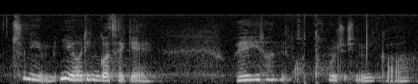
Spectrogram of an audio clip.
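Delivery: a high, hushed cry to God; whispered lament. Retold or imitated. A grieving mother questions God in a high whisper. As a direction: let the complaint sink to a whisper.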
